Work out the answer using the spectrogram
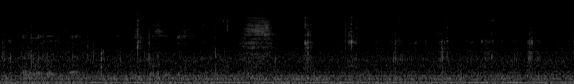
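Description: Close-up sounds of a person chewing and eating, with scattered small clicks and crunches and one longer crunchy burst about halfway through, over a steady low hum.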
